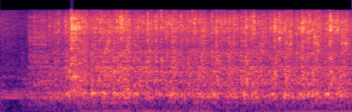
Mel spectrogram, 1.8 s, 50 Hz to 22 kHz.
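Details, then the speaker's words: Yamata FY812 Chinese sewing machine, about 15–20 years old, after repair of seized internals: even, quick whir with steady stitch rhythm and no knocks or grinding; stitches well, though several spots still need adjustment. "손볼 곳이 여러 곳 되는데 그래도 박음질이 잘 돼서 나오니까"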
